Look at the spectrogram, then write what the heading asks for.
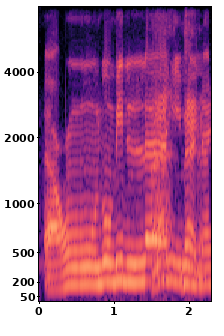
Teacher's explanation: اعوذ حمزہ کو لمبا بھی نہیں کرنا اور منہ کھول کر بولے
